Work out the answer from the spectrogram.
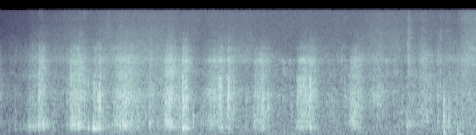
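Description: Dry, crunchy potato straws being chewed with the mouth close to the microphone: a steady run of short crunches, about three a second.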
